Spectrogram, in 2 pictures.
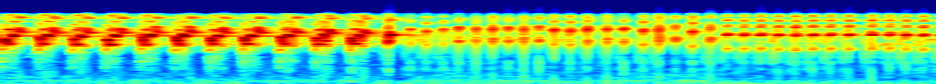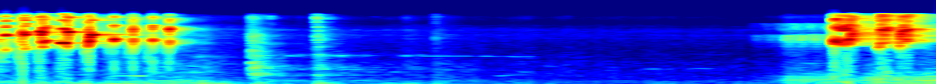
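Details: Lovebird ngekek trill used to goad rivals: a rapid, buzzy, high chattering trill lasting more than five seconds that fades out, a pause, then a short burst of chatter at the end.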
